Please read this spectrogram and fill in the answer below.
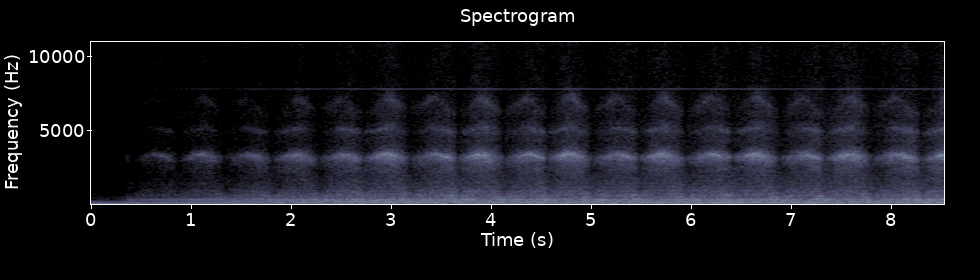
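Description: A glass mirror blank being ground back and forth over a glass tool disc with coarse 120-grade carborundum grit. Each push and pull gives a faint gritty scrape, about two a second, in a steady rhythm that grows slightly louder.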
